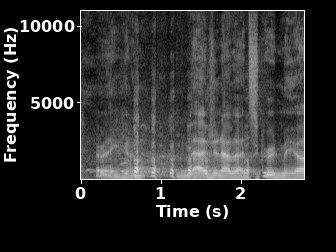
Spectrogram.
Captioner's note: audience laughing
